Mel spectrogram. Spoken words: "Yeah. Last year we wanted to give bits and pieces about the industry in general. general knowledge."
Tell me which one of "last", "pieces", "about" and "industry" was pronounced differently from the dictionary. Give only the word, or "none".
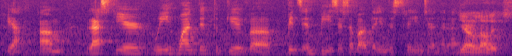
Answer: pieces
